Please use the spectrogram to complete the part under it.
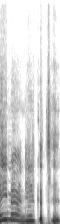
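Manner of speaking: put-on squeaky, very high-pitched New Zealand accent. Describing how some Kiwis talk, imitating them: squeaky Kiwi accent. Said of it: "they go this squeaky sort of".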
